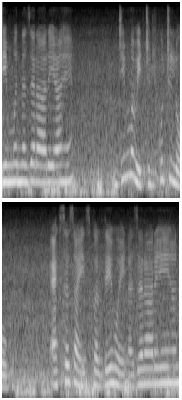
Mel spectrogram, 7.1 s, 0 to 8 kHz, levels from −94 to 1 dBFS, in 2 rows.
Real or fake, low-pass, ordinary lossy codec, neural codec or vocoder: real; 7.2 kHz; none; none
